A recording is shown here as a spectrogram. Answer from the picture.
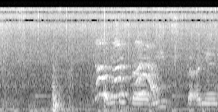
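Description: Chopped leeks frying in oil in a stainless steel pot, a steady sizzle, with a short knock about a second in. Partway through, a child's high voice is heard briefly over the sizzle.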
